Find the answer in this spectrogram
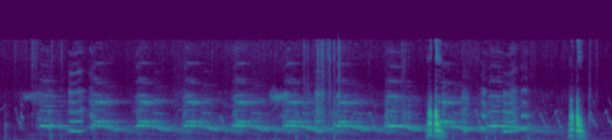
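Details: A Grey francolin calls during the chick season, giving loud, shrill, ringing notes about every two-thirds of a second, with a couple of harsher, clipped bursts near the end.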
